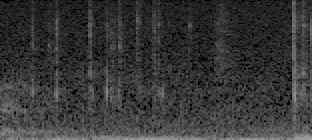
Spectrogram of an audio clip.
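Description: Typing on a computer keyboard, a quiet run of irregular key clicks at close range with a slightly heavier press near the end, no talking.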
